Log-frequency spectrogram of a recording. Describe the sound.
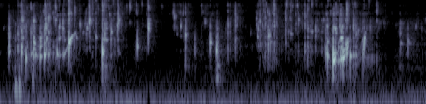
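Something is washed by hand with water, giving soft wet drips and squishy, squelching sounds in an irregular, quiet scatter throughout.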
